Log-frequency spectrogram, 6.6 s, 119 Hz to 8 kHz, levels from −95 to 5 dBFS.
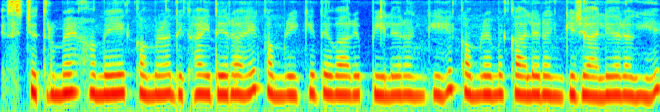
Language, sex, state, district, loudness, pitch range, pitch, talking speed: Hindi, female, Madhya Pradesh, Bhopal, -13 LUFS, 230-240 Hz, 230 Hz, 225 wpm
